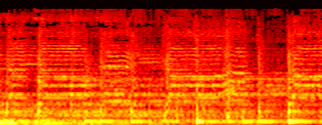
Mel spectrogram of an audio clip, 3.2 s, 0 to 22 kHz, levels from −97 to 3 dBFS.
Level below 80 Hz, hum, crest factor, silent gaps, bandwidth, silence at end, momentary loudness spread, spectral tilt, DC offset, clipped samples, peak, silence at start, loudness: -28 dBFS; none; 18 dB; none; 15.5 kHz; 0 s; 5 LU; -6.5 dB/octave; under 0.1%; under 0.1%; -2 dBFS; 0 s; -21 LUFS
